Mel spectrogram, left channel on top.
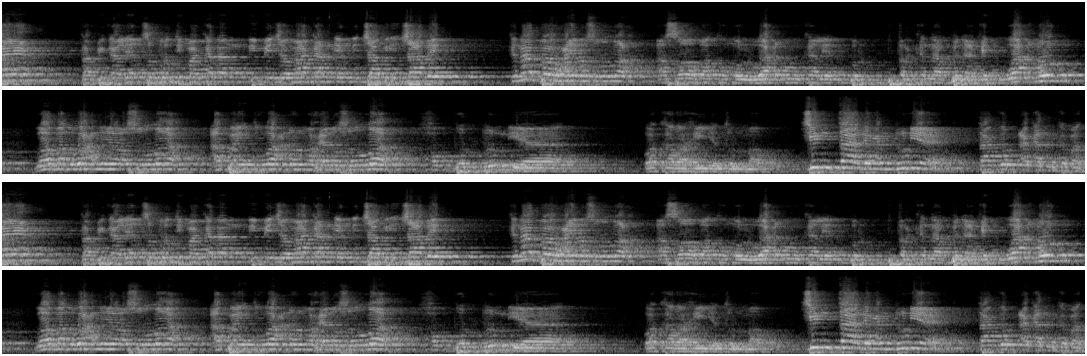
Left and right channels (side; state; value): both; identical; correlation 1.00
